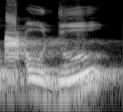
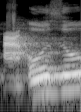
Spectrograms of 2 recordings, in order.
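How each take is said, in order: First: A'udu said with a plain d, meaning return; wrong a'udu. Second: A'uzu said high, with a clear z; correct a'uzu. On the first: Teacher showing how the meaning changes with the wrong sound, deliberately wrong. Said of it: "Tapi kalau dibaca du". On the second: Teacher explaining the meaning of the right sound, careful demo. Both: Shown as a demonstration.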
